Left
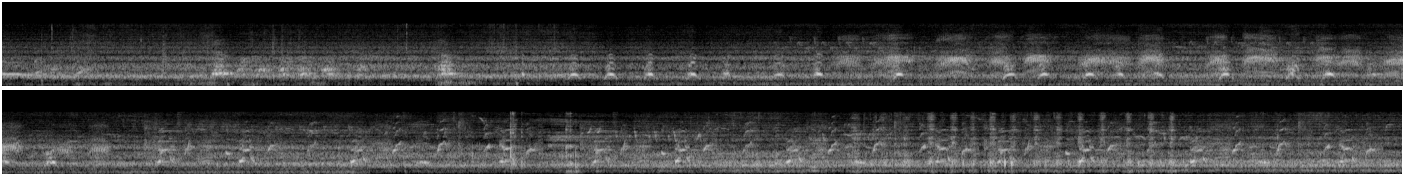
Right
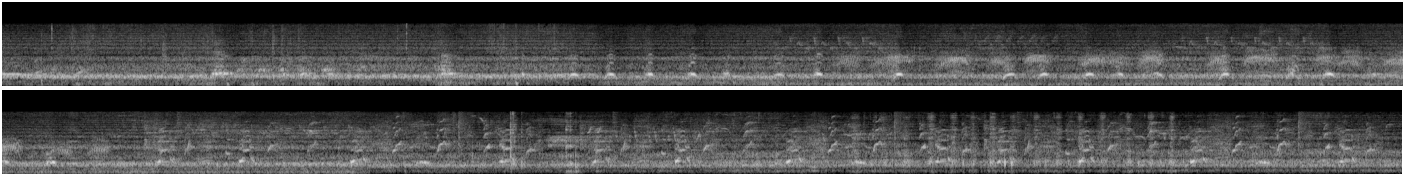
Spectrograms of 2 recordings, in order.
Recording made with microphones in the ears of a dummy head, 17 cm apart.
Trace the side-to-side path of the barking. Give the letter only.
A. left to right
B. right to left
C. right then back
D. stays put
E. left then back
D.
